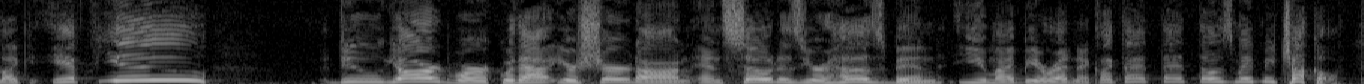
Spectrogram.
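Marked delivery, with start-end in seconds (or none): 0.3-7.3 high, slow, comic joke delivery. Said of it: "but when he said, like".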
